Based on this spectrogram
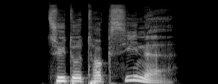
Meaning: nominative plural of Zytotoxin
- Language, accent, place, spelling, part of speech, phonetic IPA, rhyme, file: German, Germany, Berlin, Zytotoxine, noun, [ˌt͡sytotɔˈksiːnə], -iːnə, De-Zytotoxine.ogg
